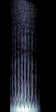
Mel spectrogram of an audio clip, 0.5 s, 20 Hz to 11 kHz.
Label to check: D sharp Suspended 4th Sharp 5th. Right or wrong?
Wrong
